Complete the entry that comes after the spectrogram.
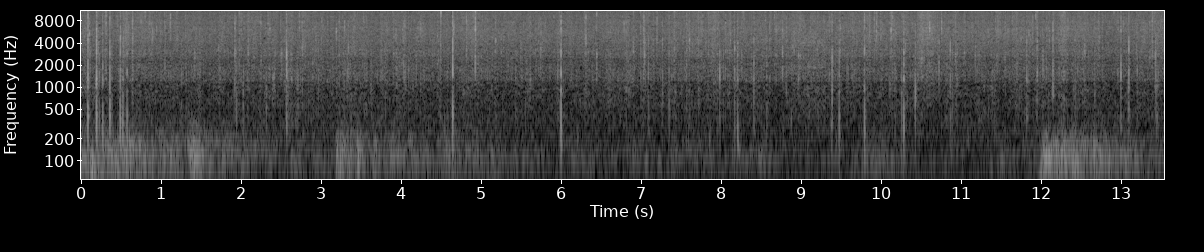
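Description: Steady rain falling in woodland, a soft hiss with scattered single drops ticking on leaves. Low rumbles swell up near the start, again about three seconds in, and near the end.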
